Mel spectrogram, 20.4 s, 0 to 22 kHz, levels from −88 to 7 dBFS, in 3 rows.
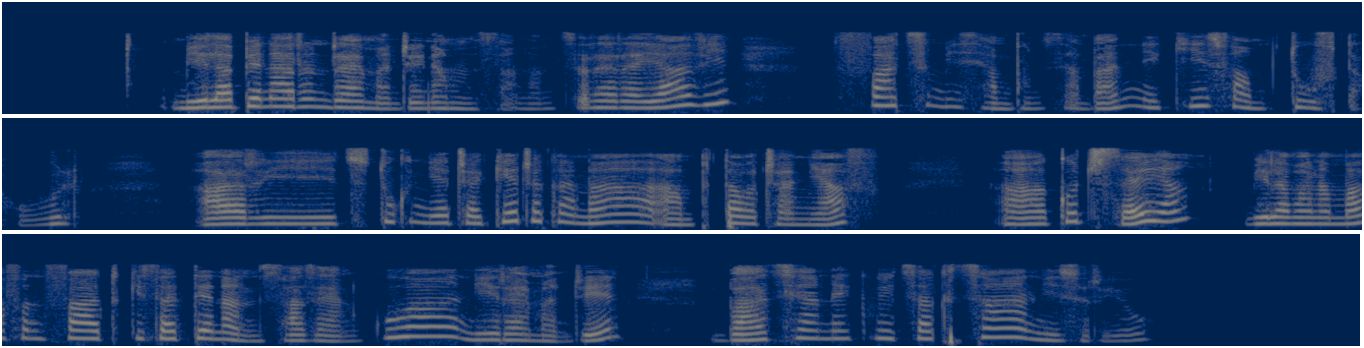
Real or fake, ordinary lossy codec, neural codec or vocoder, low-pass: real; none; none; 7.2 kHz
